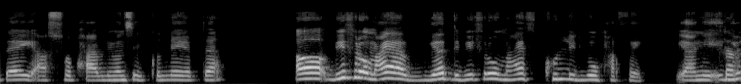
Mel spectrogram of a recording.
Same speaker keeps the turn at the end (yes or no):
yes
